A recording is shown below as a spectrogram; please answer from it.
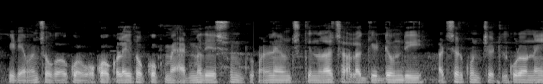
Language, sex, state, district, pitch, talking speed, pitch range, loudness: Telugu, male, Andhra Pradesh, Srikakulam, 105 Hz, 185 wpm, 100-105 Hz, -19 LUFS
